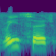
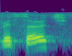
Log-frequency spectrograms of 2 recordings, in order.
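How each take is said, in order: First: RE-search, first syllable stressed. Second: Re-SEARCH, second syllable stressed. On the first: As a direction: say "Research" as the noun, leaning on RE. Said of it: "stressing more on the word re, first syllable". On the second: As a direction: say "research" as the verb, leaning on SEARCH. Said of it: "second syllable of a verb". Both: Shown as a demonstration.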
